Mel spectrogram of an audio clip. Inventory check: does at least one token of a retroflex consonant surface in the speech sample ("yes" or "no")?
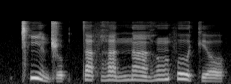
yes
